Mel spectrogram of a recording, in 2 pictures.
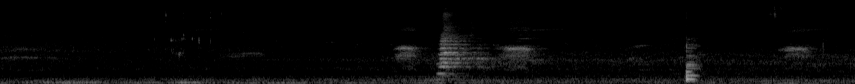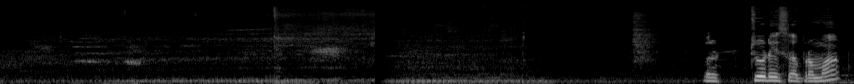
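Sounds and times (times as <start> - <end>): birds calling: 2.0 - 5.9, 10.9 - 12.1.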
